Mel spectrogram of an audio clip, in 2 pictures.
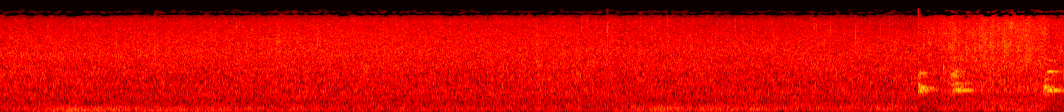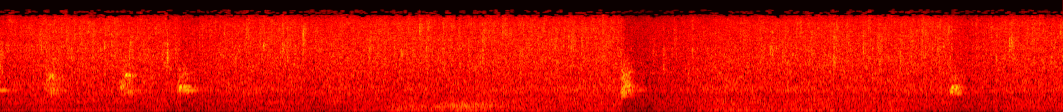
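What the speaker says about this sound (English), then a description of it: "this storm just came out of nowhere" A sudden summer thunderstorm pours steady, heavy rain in a dense, even hiss, while faint rumbles and scattered sharper drips and knocks break through now and then, with no talking.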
